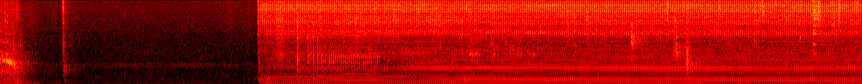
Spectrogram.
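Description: Bean-to-cup espresso machine's grinder motor winding down, then a single click and a pause of about two seconds. About two and a half seconds in, the machine's water pump starts with a sudden steady hum and keeps running as it pushes hot water through the freshly ground coffee to start brewing.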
